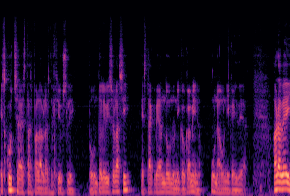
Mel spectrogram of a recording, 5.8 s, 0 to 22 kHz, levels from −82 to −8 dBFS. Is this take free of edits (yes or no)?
no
